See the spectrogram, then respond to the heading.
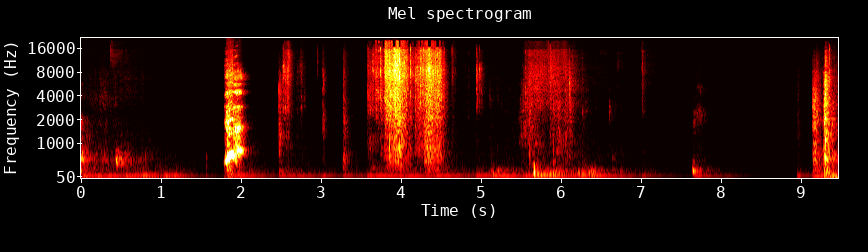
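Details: Streamer with hiccups on a live stream: several short, sharp involuntary vocal catches at irregular intervals in a quiet room, while talking about preparing food.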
